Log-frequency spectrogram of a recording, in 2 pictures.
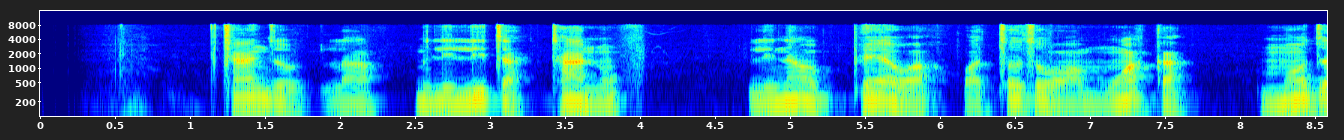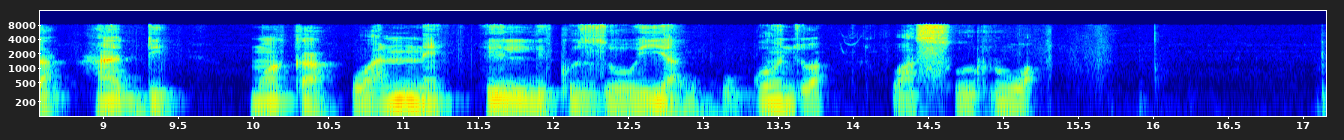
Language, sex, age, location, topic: Swahili, male, 36-49, Nakuru, health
